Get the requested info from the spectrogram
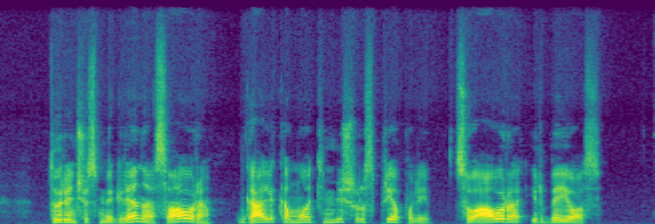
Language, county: Lithuanian, Telšiai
